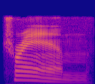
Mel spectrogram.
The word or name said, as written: tram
